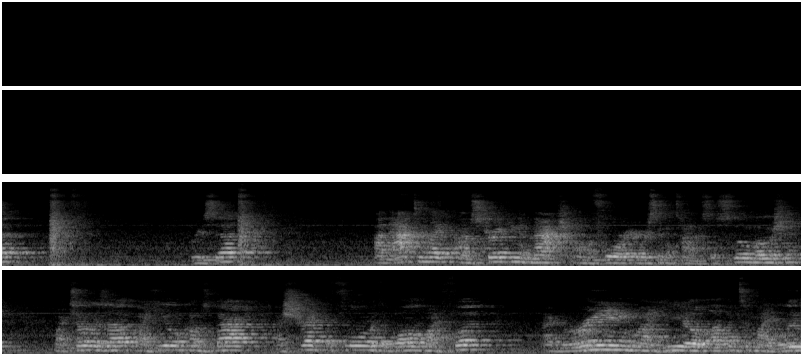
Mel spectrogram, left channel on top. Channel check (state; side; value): silent; left; digital silence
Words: reset. I'm acting like I'm striking a match on the floor every single time. So slow motion, my toe is up, my heel comes back, I strike the floor with the ball of my foot, I bring my heel up into my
